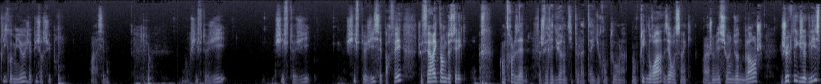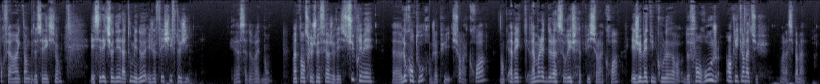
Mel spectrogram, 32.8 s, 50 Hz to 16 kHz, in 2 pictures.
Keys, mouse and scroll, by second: 1.2 Delete, 3.5 click, 4.1 shift+j, 4.7 shift+click, 5.5 shift+j, 5.7 shift+click, 6.4 shift+click, 6.9 shift+j, 7.6 click, 8.7-9.9 drag, 10.5 ctrl+z, 11.9 right click, 13.1 click, 14.1 click, 15.5-17.0 drag, 20.2 shift+j, 21.0 click, 28.9 click, 31.3 click.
